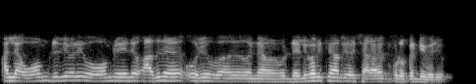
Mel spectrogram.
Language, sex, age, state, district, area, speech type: Malayalam, male, 60+, Kerala, Kottayam, rural, conversation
